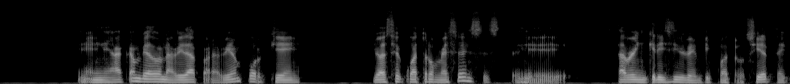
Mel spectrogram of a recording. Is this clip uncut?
yes; 0 cuts

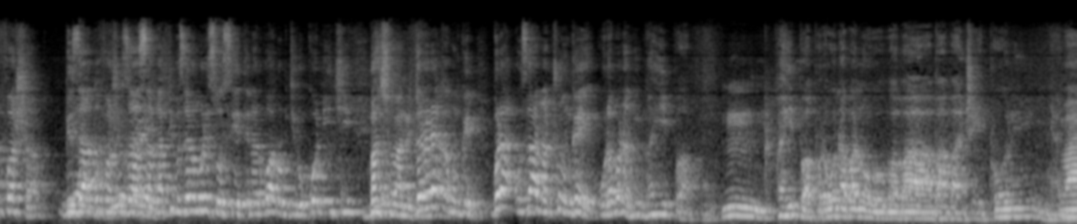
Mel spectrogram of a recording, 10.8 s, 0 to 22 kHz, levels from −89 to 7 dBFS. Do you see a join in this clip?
no; 0 cuts

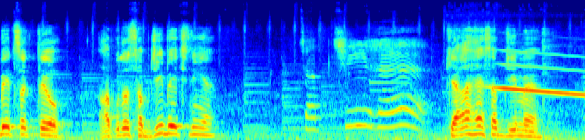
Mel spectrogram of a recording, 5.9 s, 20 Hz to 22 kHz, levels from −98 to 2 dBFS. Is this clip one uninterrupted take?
yes; 0 cuts

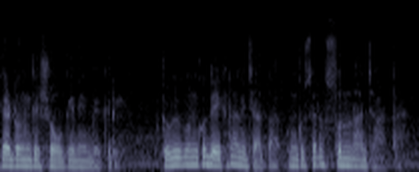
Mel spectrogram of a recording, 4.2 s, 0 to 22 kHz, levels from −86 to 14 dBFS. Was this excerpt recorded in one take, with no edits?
yes; 0 cuts

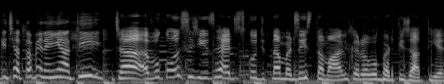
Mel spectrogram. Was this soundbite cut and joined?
yes; 1 cut; at 1.1 s

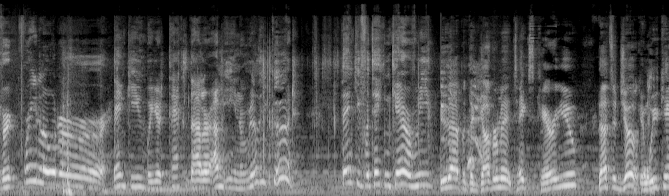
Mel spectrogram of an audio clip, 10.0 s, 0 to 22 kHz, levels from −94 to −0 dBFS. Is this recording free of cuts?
no; 2 cuts; at 1.9 s, 6.5 s

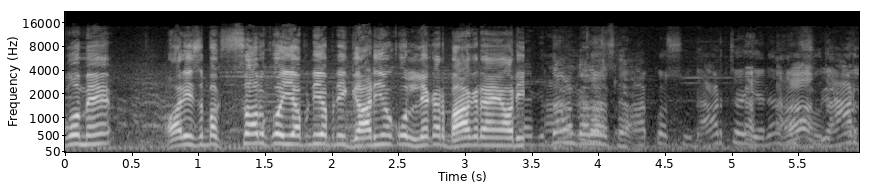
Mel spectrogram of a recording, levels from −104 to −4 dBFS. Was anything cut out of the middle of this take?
yes; 1 cut; at 3.5 s

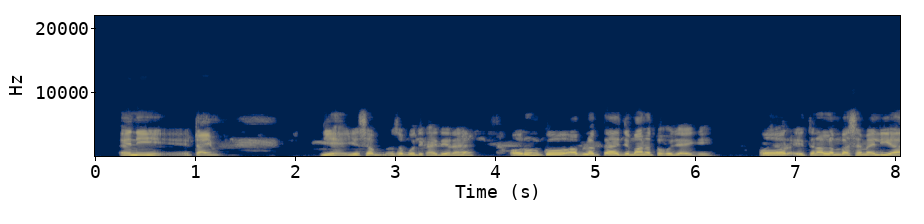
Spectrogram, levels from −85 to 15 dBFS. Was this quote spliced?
no; 0 cuts

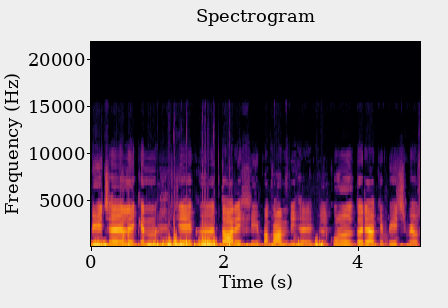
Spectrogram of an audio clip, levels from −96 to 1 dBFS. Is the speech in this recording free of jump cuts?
no; 1 cut; at 3.6 s

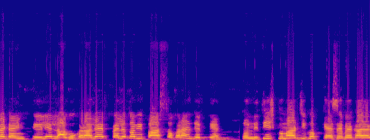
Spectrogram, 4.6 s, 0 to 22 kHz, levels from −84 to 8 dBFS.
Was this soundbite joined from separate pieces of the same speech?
yes; 1 cut; at 2.9 s

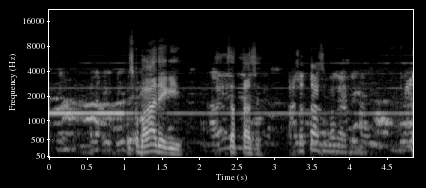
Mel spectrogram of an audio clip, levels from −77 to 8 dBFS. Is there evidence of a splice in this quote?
no; 0 cuts

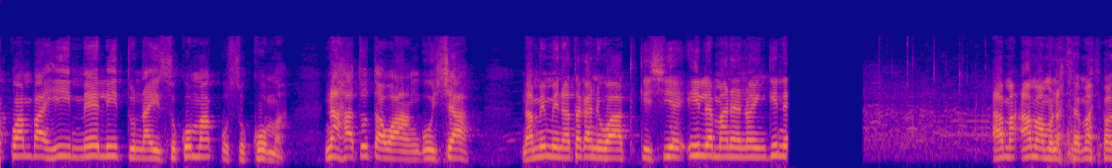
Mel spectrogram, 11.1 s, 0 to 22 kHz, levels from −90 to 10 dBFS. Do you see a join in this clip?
no; 0 cuts

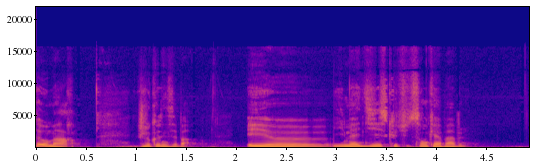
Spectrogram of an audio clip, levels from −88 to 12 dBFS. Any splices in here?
yes; 1 cut; at 2.9 s

